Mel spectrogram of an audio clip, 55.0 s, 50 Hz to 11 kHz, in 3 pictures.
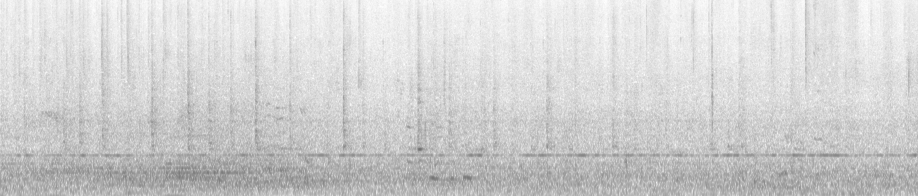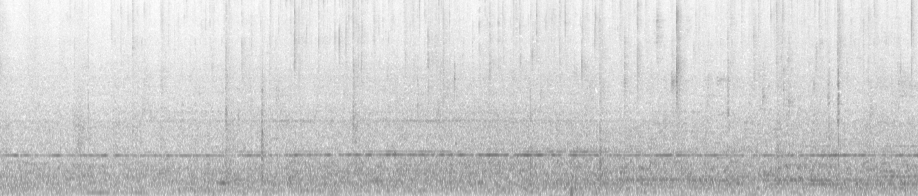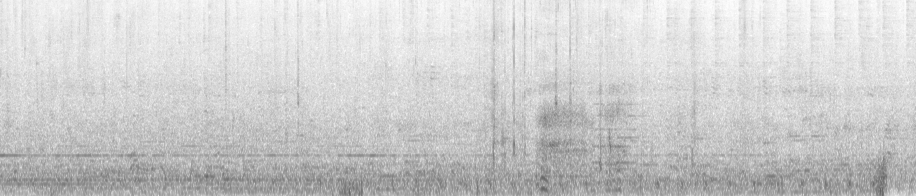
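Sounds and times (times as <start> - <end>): rain pattering on stone paving: 0.0 - 55.0
sharp water drips: 0.0 - 55.0
footsteps on wet stone: 31.9 - 43.4, 44.0 - 51.8.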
